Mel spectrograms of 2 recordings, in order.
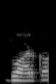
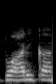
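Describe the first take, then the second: First: द्वारका without the i, "dwaar-ka"; correct pronunciation. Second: द्वारिका with an i after the r; wrong pronunciation. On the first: Teacher confirming the right form, correctly pronounced. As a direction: drop the i in द्वारका. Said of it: "होता है". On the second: Teacher rejecting the wrong form, mispronounced. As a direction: say "dwaa-ri-ka" for द्वारिका. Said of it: "नहीं होता". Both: Shown as a demonstration.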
